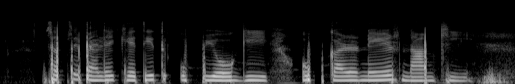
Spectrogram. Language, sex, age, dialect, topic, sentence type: Magahi, female, 25-30, Northeastern/Surjapuri, agriculture, question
